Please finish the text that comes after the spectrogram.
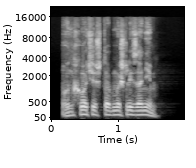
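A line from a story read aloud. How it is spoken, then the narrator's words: Said loudly. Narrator (Russian): громко сказал Саша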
